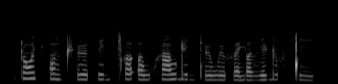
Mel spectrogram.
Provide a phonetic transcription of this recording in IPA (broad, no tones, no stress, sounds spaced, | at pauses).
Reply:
ʈ ɔ̃ t͡ʃʼ ɔ̃ d t͡ʃʼ ʏ θ i d ǀʰ ʌ ʔ ʌ w x ã w ɖ i d tʼ ʏ w ʏ f ɛ j ʌ z i ɖ ɵ f ǃ i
